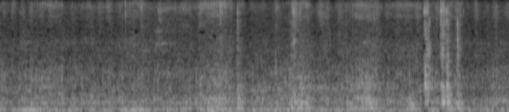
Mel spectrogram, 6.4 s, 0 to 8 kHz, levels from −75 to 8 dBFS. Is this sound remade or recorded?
recorded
